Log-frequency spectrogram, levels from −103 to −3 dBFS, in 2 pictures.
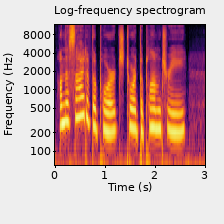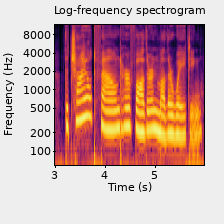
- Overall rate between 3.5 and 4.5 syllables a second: Yes, 4.2 syllables/s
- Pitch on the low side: No, high, 240 Hz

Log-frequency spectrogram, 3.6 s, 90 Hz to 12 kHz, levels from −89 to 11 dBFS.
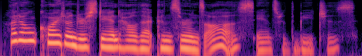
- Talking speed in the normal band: Yes, average, 180 wpm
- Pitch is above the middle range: Yes, high, 200 Hz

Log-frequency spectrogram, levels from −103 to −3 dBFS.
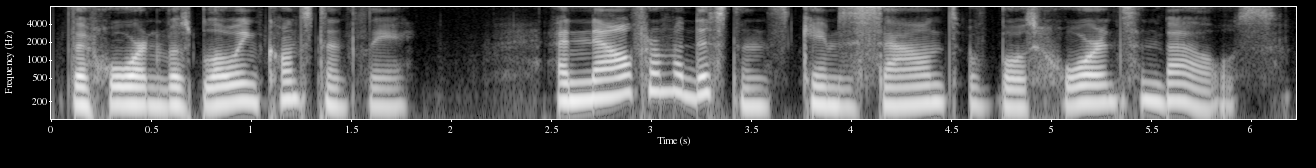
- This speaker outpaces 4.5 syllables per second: No, 4.4 syllables/s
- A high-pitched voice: Yes, high, 195 Hz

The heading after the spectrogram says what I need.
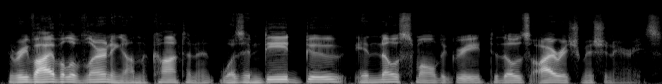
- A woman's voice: No, male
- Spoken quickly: No, average, 165 wpm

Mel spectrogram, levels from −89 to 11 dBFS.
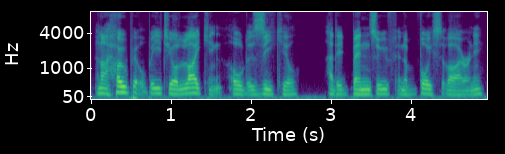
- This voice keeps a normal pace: No, fast, 230 wpm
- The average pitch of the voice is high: No, low, 115 Hz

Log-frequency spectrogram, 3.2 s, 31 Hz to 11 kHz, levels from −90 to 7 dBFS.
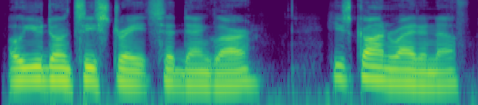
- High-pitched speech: No, low, 115 Hz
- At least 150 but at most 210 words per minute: Yes, fast, 205 wpm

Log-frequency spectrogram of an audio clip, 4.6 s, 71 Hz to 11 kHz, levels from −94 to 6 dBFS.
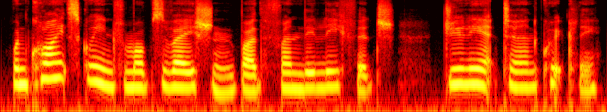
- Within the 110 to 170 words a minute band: Yes, average, 160 wpm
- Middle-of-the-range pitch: No, high, 225 Hz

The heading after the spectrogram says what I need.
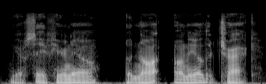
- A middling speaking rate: No, fast, 250 wpm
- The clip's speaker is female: No, male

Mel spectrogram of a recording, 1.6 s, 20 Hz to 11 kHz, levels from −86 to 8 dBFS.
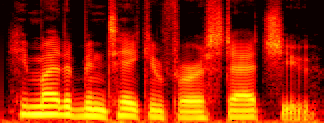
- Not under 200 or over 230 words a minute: No, fast, 295 wpm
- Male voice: Yes, male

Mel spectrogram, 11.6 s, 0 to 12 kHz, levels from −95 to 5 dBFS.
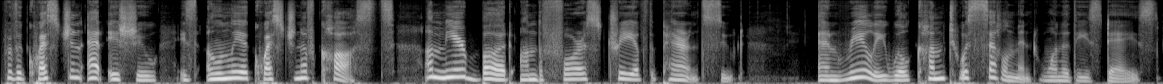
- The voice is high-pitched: Yes, high, 205 Hz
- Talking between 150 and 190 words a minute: Yes, average, 170 wpm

